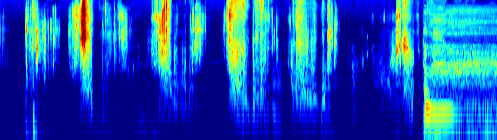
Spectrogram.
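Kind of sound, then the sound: human body sound, wet chewing mouth sounds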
